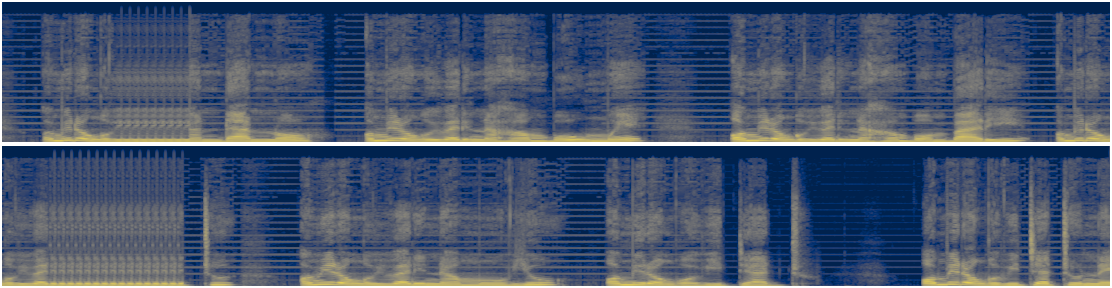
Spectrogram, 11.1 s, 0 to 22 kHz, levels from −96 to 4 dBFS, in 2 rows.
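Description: A faint buzzing chirp around 1 kHz, roughly 35 dB below the speech, runs throughout. This is computer activity noise: processor or peripheral load disturbing the audio circuit's shared ground.

From 0.60 to 0.94 s a 42.67 ms fragment repeats eight times as a machine-gun stutter at 23.4 Hz. It happens again from 5.80 to 6.44 s, just after "omirongo vivari nahambombari omirongo", this time with fifteen repeats. Both are a system hang loop: the computer froze while the sound hardware kept replaying one buffer, which fits a 2048-sample buffer. Roughly a third of a second of real audio is lost the first time and about 0.7 s the second.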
